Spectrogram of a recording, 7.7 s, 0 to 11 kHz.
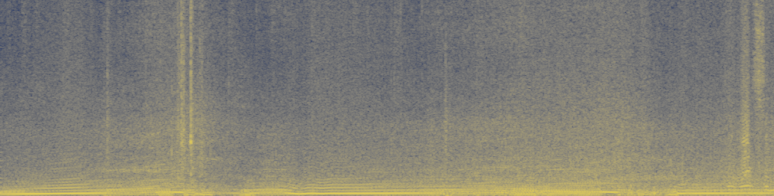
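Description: Nissan 300ZX turbo engine revving on an old fuel system, loud and close, with repeated swells of revs rising and falling between steadier idle stretches across the whole span.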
